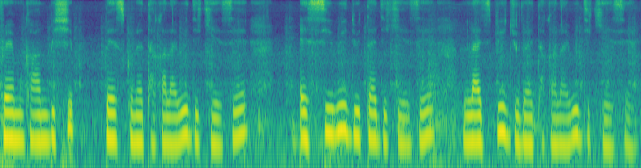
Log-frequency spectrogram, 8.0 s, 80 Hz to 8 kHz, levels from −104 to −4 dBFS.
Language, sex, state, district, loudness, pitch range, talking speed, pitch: Nagamese, female, Nagaland, Dimapur, -17 LUFS, 160-185 Hz, 180 wpm, 175 Hz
